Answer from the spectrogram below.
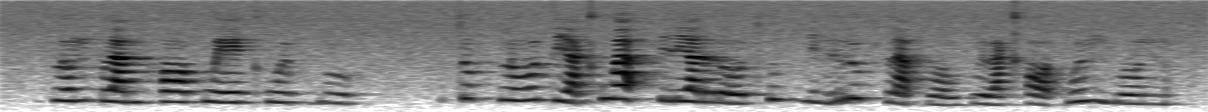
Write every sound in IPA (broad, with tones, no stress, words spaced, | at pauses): plo˦˥nkla˧mhɔː˧kweː˧ kʰwɯ˨˩k̚bu˨˩k̚ | to˥˩k̚ ploː˦˥ti˨˩a̯kʰwa˥˩ʔkri˧a̯ roː˩˦tʰu˦˥k̚bi˨˩nru˥˩k̚ pla˨˩p̚woː˩˦wplɯ˩˦a̯kʰɔː˨˩t̚ wɯ˥˩ŋbo˧n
